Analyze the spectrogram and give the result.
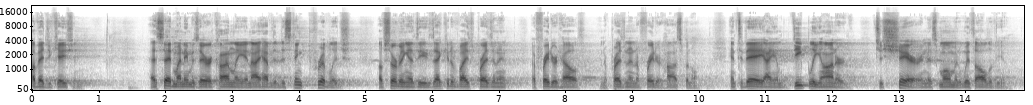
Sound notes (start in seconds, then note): none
